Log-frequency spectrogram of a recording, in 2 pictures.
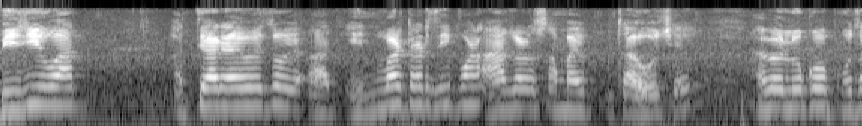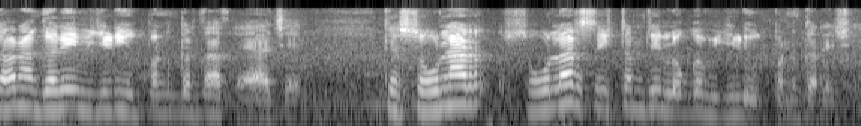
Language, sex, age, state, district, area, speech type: Gujarati, male, 60+, Gujarat, Ahmedabad, urban, spontaneous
